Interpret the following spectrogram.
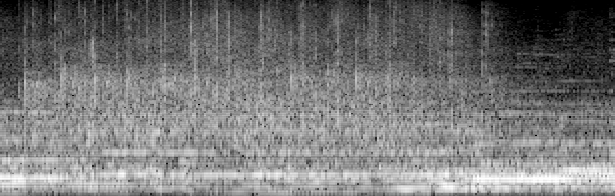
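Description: Routine music playing, with audience clapping over it that dies away about five seconds in. The clapping greets the trio's held balance pyramid in an acrobatic gymnastics routine.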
